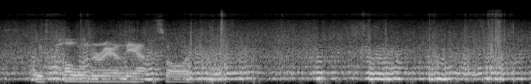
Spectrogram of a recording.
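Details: Honey bees in a beekeeper's apiary during a hive inspection: a steady, dense hum with low droning bands, a human voice speaking briefly over it near the start, and then unbroken buzzing.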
